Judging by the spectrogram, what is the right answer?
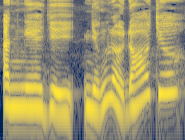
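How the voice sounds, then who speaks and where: A woman voicing a sweet, sensitive young village beauty in love, in an animated fairy tale. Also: on the high side, normal speed, no room sound. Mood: sweet, delighted.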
